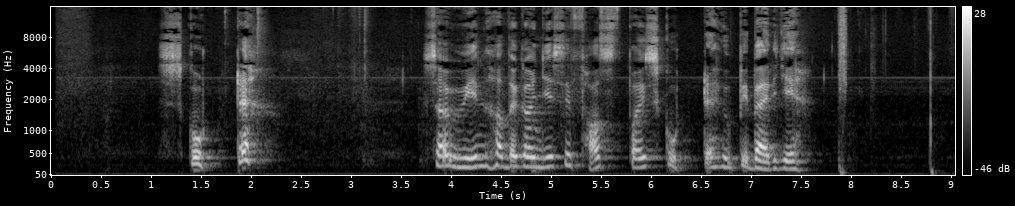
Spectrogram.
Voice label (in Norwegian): "skorte", Numedalsmål; Substantiv hokjønn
